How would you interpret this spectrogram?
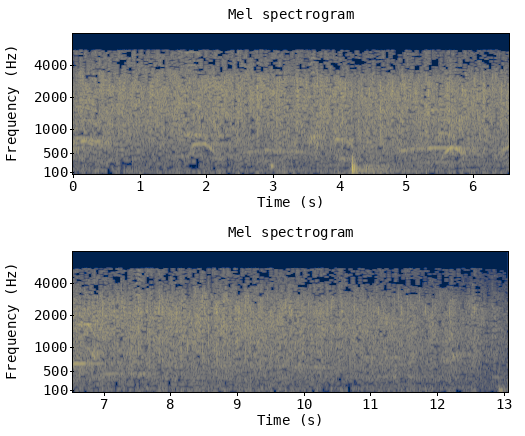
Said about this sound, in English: Come on and clap your hands, everybody.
